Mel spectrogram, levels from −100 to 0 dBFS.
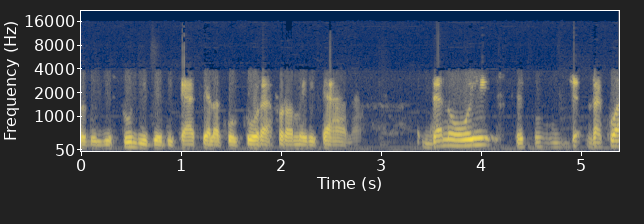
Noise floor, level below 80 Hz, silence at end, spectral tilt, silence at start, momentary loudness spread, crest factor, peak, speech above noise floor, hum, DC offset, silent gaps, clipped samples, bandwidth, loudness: -50 dBFS; -60 dBFS; 0 s; -7 dB/octave; 0 s; 12 LU; 16 dB; -2 dBFS; 33 dB; none; under 0.1%; none; under 0.1%; 8.2 kHz; -16 LUFS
